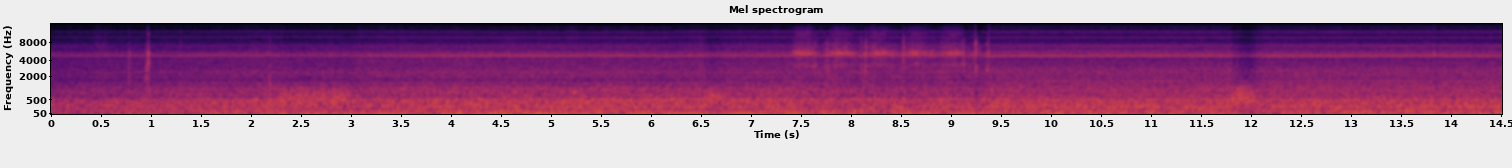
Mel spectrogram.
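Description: Steady cockpit noise of a Boeing 737-700 on approach: air rushing past the nose and the jet engines running, with the landing gear down and the flaps extended.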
